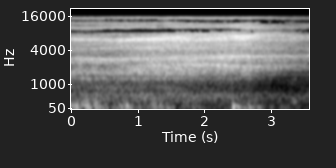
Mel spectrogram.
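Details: Barn owl chicks in an owl box give a steady, breathy hiss that holds for several seconds with only slight swells, over faint low knocks.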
